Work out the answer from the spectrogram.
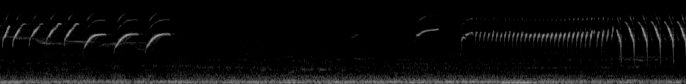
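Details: Canary singing to stimulate other birds: a quick run of high looping whistles, a pause with low hum, then a sustained buzzy high trill and a fast series of sharp notes.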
